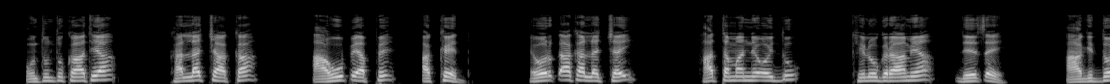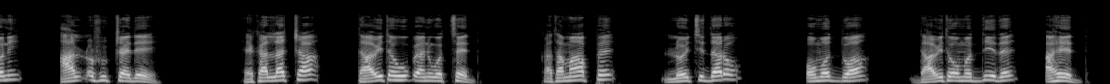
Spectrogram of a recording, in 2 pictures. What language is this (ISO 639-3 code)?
dwr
